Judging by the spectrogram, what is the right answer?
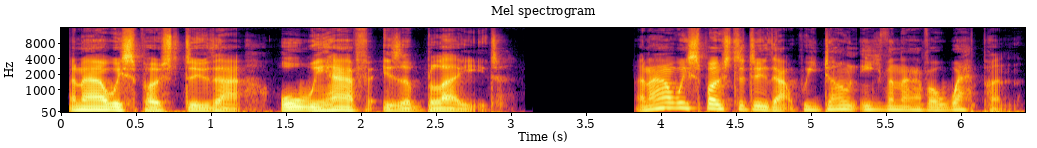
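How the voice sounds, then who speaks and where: An earnest hero speaking as an anxious inner conscience in a video game, played by a man. His mid-pitched voice is conversational, hesitant and wry. It is recorded very dry. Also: animated, brisk, fairly bright tone, no room sound, natural voice. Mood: resigned, exasperated. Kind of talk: dramatic video game voice acting.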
